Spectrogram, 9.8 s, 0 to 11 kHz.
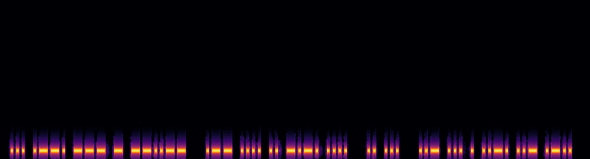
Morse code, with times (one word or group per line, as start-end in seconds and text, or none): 0.2-3.1 SPOT,
3.4-5.8 WHICH
6.1-6.6 IS
7.0-9.5 USEFUL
